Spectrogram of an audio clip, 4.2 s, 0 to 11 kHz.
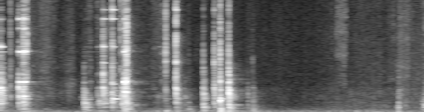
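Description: A wrench works on the fan clutch of a Mercedes ML350 W163 with a pulley holder, producing close, irregular bursts of metallic clicks and rattles separated by short pauses, with no talking.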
